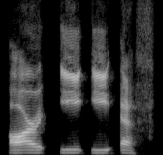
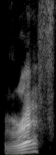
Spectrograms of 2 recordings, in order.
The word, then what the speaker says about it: reef: And then we have the word reef, R-E-E-F. La doble E hace que suene, ¿verdad? Como I, right? No es ref, ¿verdad? Sino reef, reef.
